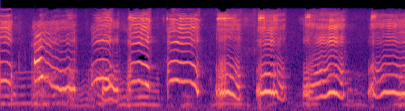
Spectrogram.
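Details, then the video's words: Three-week-old Labrador Retriever puppies cry in a run of about eight separate whining squeals, each arched and wavering, spaced roughly half a second apart, with a few softer low grumbles between. "Puppy Cacophony"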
